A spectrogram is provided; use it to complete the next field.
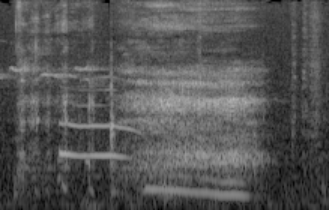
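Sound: kitten meowing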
